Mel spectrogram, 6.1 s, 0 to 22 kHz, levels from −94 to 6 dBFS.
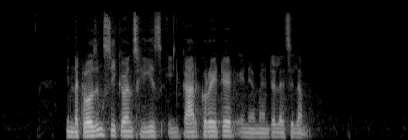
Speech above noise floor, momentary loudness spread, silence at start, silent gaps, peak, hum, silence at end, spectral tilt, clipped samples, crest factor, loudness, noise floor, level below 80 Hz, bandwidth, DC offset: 56 dB; 14 LU; 1 s; none; -12 dBFS; none; 1.5 s; -6 dB/octave; under 0.1%; 22 dB; -32 LUFS; -87 dBFS; -78 dBFS; 15.5 kHz; under 0.1%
